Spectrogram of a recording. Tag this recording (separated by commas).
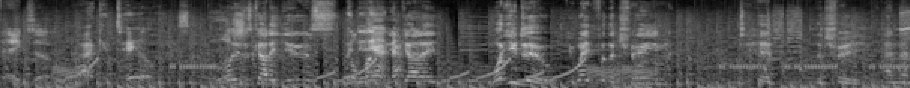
Speech, Techno, Music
